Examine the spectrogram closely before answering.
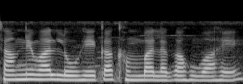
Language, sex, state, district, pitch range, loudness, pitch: Hindi, female, Uttar Pradesh, Lucknow, 200-220 Hz, -16 LUFS, 205 Hz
